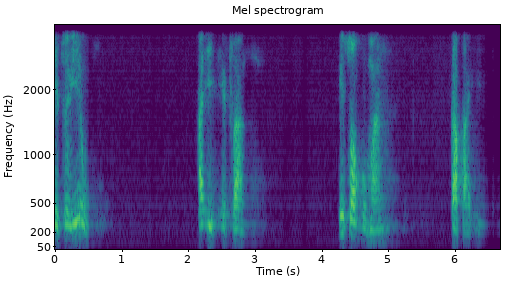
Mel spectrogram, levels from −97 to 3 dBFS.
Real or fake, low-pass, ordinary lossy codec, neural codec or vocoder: fake; 3.6 kHz; none; vocoder, 24 kHz, 100 mel bands, Vocos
